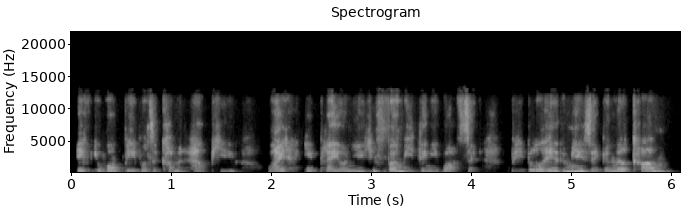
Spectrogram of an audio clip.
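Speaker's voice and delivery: whispery little pixie voice; breathy sprite whisper, then a high lift. Acted. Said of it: "said the pixie".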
